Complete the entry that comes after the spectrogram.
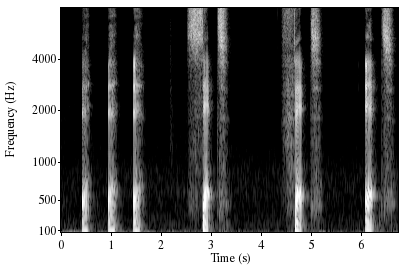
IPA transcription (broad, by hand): ɪ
